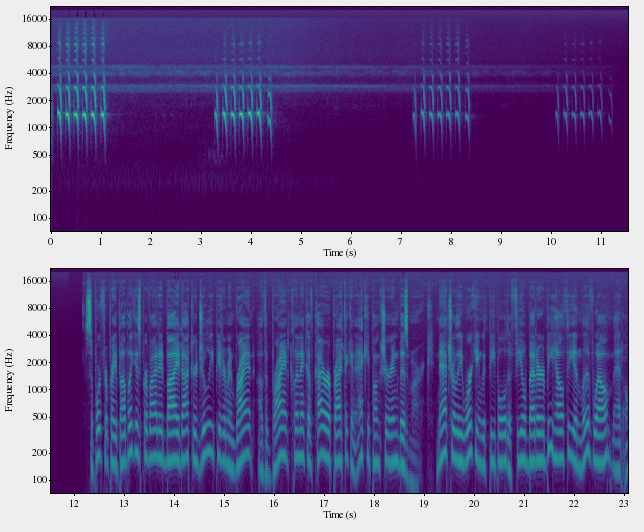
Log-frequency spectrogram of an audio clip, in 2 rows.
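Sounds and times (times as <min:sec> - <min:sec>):
tiny desert owl giving high yelping notes: 0:00.0 - 0:01.2, 0:03.2 - 0:04.5, 0:07.2 - 0:08.4, 0:10.1 - 0:11.2
speech: 0:12.2 - 0:23.0.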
